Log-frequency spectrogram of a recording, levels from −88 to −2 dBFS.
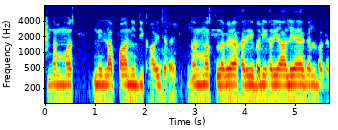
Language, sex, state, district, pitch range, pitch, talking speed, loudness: Hindi, male, Bihar, Purnia, 115-120 Hz, 120 Hz, 200 wpm, -17 LUFS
